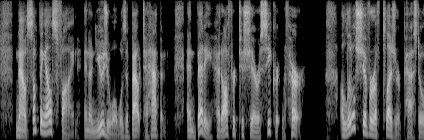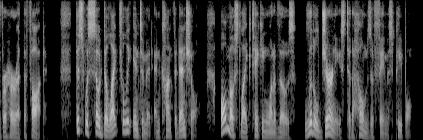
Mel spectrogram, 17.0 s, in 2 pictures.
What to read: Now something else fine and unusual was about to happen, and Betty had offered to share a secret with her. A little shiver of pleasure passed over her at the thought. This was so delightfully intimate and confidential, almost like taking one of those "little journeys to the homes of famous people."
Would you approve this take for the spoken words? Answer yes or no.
yes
